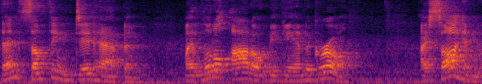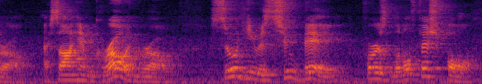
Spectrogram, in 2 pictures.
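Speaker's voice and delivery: lively picture-book storytelling voice, each line clearly paced; reading to children. Acted. Zookeeper reading a book to children, animated storytelling. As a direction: tell the story to a room of young kids.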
